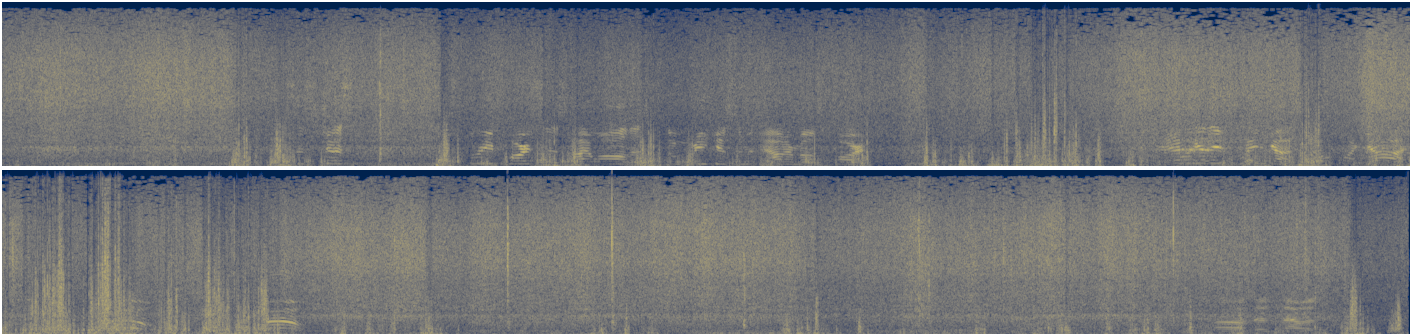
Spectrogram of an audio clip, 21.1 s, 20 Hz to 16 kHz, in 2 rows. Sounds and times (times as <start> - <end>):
Speech: 3.5 - 6.6, 8.7 - 10.6, 12.5 - 12.8, 19.6 - 20.5.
